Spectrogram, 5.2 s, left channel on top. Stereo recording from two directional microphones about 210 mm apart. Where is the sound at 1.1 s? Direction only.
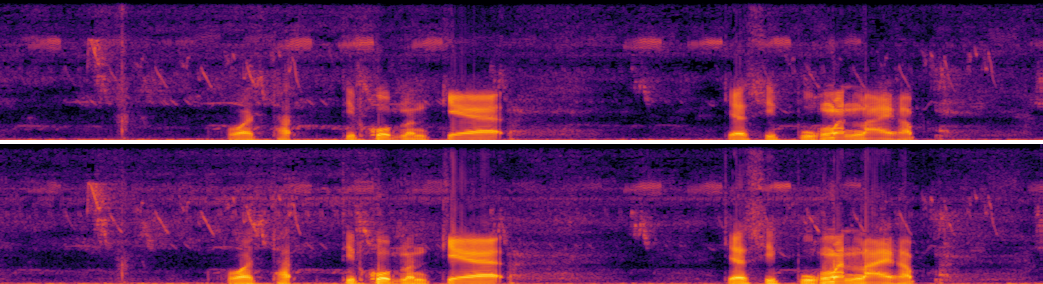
30° right (ahead or behind).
